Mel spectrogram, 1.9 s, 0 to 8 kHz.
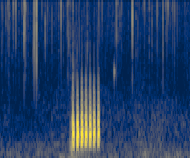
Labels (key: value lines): label: biophony
recorder: SoundTrap 300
